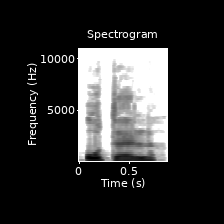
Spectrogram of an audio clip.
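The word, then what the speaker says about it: hôtel: took on purpose this otel okay because it starts with Ash but remember that in French we don't pronounce Ash okay so basically the first sound of the word is the vowel o okay so for the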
